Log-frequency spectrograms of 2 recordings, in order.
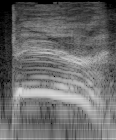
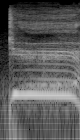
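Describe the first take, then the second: First: Loud, high, fed-up cry of deer; exasperated shout. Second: High shrieking yell of deer; screamed warning. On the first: To the confused driver, an exasperated shouted warning. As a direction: blurt it out sighing and exasperated. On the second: To the driver on River Road, a panicked shriek. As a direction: scream it like the car is about to crash. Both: Retold or imitated.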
